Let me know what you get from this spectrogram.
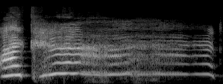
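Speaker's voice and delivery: very high guttural shriek from the throat. Telling Abby what happened, imitating Jenny's guttural scream. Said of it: "like a very guttural scream".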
